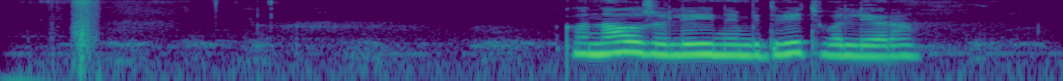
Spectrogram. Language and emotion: Russian, neutral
